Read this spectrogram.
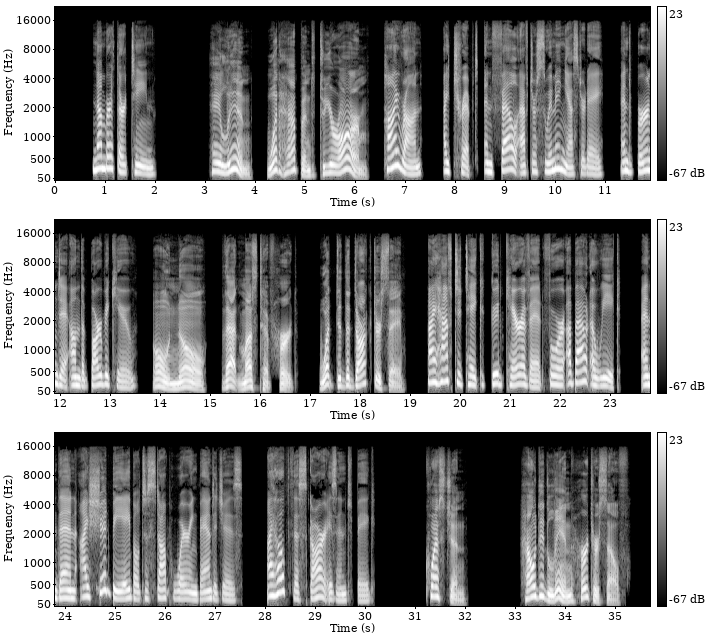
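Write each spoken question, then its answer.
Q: How did Lynn hurt herself?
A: She tripped and burned her arm on the barbecue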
